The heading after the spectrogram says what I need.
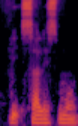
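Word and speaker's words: بِئْسَ الِاسْمُ: Nah, bi'salismu. Tulisannya bi'sal ismu, dibacanya bi'salismu. Ini termasuk hukum bacaan nakal.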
